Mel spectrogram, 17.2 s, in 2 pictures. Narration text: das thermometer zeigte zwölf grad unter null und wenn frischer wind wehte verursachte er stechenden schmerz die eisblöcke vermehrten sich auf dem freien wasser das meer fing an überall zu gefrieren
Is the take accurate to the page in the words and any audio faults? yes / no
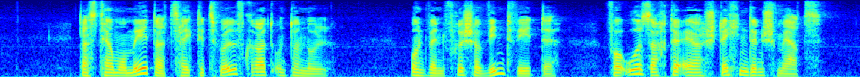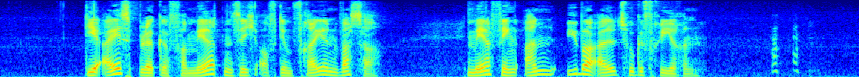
no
